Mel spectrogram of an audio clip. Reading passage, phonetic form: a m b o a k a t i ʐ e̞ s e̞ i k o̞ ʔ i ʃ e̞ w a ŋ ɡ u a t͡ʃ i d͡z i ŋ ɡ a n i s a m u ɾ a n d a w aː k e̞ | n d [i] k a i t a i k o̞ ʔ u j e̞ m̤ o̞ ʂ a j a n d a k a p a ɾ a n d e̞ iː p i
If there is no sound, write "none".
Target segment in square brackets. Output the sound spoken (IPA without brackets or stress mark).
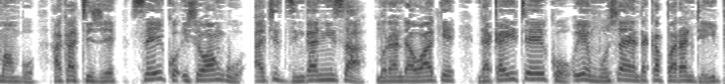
a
